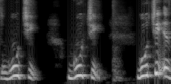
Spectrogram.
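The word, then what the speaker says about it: Gucci: हम साउंड करते हैं घुसी इट्स नॉट गो सी इट इस गूची गूची गूची इस डी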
